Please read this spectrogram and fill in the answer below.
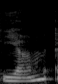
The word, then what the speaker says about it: Yam: Yam for the heart chakra. Pronounce the word like the word yum, as in yummy.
